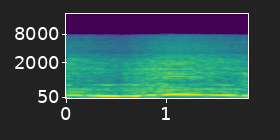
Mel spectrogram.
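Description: A 2008 Kia Rio engine, just started after a no-start fault with a blinking check engine light, revs up and eases back in a steady near loud drone with a fluctuating pitch.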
